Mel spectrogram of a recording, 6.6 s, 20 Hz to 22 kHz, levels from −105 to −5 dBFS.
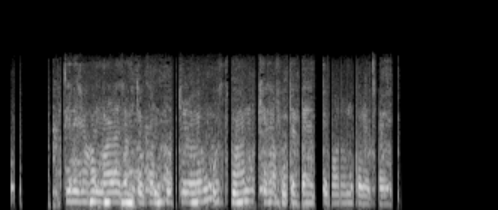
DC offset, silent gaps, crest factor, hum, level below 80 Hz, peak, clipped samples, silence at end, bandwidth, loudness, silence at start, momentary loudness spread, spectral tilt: under 0.1%; 0.21-0.63 s, 4.21-4.30 s; 20 dB; none; -68 dBFS; -10 dBFS; under 0.1%; 1.4 s; 7 kHz; -28 LUFS; 0.15 s; 12 LU; -9 dB/octave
